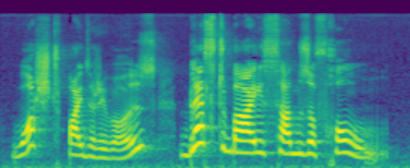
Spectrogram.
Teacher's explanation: it begins with a stressed syllable rather than an unstressed syllable. The poetry, a syllable pair that contains a stressed syllable followed by an unstressed syllable is called as trochee.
